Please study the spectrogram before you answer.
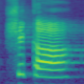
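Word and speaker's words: щека: ye, ka, a, and the stress is on a. So, how will you pronounce this word? Shika, shika. Again we follow the rule of reduction here. This ye sound is pronounced as e, shika.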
